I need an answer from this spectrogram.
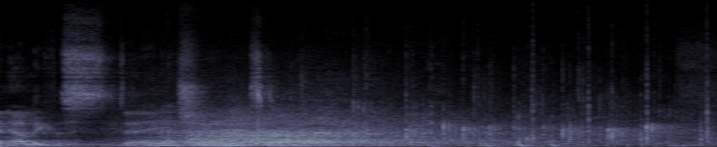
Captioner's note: laughter; applause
